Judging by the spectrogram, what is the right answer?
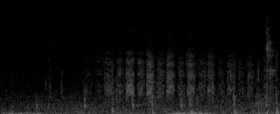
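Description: A dog in a Sherlock Holmes video game pants quickly and steadily in rhythmic breaths, close and fairly quiet, with no talk over it.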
